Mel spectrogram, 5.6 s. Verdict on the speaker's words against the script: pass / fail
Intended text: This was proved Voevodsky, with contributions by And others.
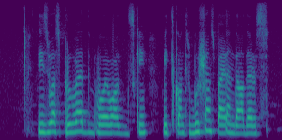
pass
